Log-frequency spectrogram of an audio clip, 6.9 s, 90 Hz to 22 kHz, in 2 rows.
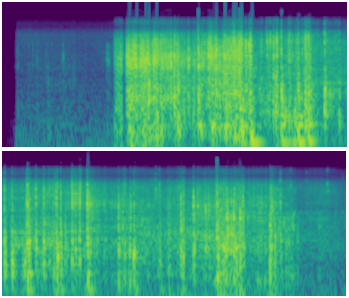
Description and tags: Ice 6 - Slow
Derived From a Wildtrack whilst recording some ambiences
sound, BREAK, crack, effect, walk, step, frost, freeze, field-recording, cold, foot, ice, footstep, frozen, winter, snow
